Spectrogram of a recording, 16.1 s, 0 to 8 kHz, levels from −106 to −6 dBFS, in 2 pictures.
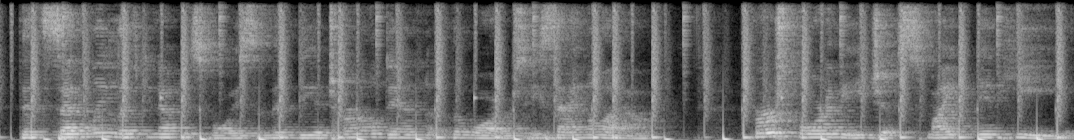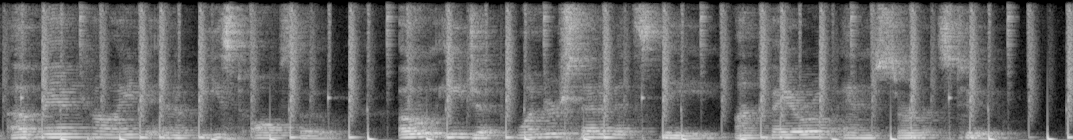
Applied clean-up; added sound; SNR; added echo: none; Drum kit; 2 dB; reverberation time 0.5 s.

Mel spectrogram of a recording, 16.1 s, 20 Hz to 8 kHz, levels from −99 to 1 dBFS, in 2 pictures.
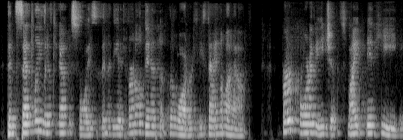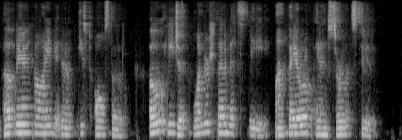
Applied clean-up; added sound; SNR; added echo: neural mask model DeepFilterNet 3.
